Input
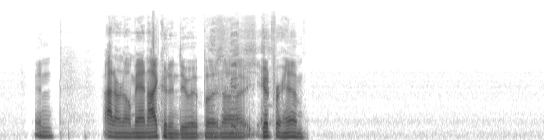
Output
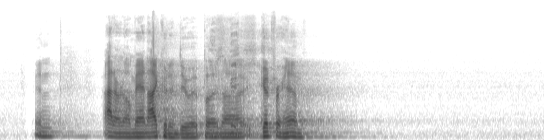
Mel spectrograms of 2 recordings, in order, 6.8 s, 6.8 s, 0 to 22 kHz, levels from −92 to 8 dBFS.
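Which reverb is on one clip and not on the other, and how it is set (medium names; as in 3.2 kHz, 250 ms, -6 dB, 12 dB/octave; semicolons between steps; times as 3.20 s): plate-style reverb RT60 1.6 s, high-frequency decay 0.95×, DRR 12.5 dB; trim +1 dB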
